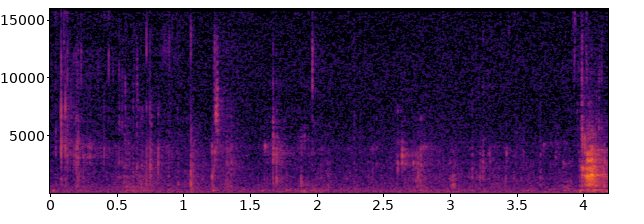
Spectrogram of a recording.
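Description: Very faint chewing as two people eat pizza: scattered soft mouth clicks over near silence.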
